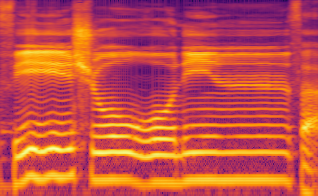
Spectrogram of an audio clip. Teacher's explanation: Fa makhrajnya adalah gigi kita yang atas menempel dengan bibir bawah sehingga membentuk suara ada sedikit rongga untuk mengeluarkan nafas kita. Fa bukan pa, jangan sampai bibir kita terlalu rapat. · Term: makhraj huruf fa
